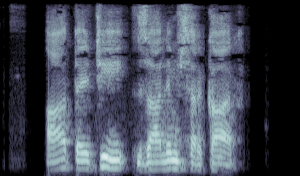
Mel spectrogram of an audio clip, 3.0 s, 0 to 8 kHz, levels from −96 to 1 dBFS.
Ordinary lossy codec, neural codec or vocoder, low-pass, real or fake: AAC, 32 kbps; none; 7.2 kHz; real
